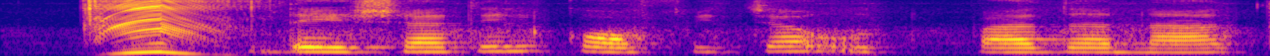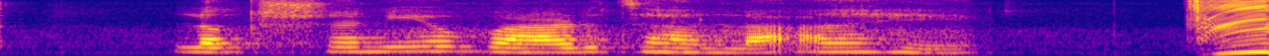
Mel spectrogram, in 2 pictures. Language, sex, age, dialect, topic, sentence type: Marathi, female, 51-55, Varhadi, agriculture, statement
